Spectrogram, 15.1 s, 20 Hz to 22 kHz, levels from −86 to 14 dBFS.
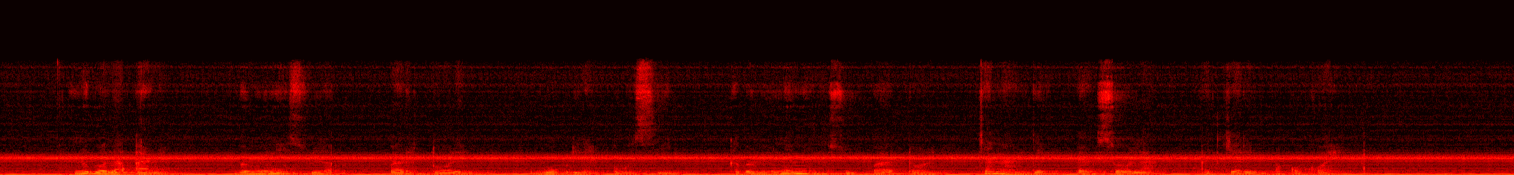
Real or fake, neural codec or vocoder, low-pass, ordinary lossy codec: fake; vocoder, 44.1 kHz, 128 mel bands, Pupu-Vocoder; 14.4 kHz; MP3, 96 kbps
